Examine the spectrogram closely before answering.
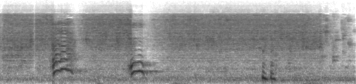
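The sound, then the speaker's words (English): Water spray from a bidet's bum wash setting, a steady, hissing rush of water that runs throughout, with a few short vocal exclamations rising over it. “Here, listen, before we go to break, here he is on the bidet. Button that says bum wash. I'm just going to turn it, and I don't know what's going to happen.”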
